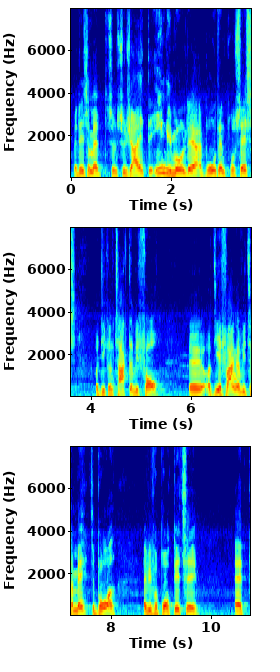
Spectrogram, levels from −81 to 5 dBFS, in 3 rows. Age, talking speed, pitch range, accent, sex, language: 40-59, 190 wpm, 115-165 Hz, native, male, Danish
